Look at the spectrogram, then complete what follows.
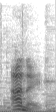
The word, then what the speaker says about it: Alnwick: kwon more kwama before finishing up in alnwick anak which is near newcastle or as the people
